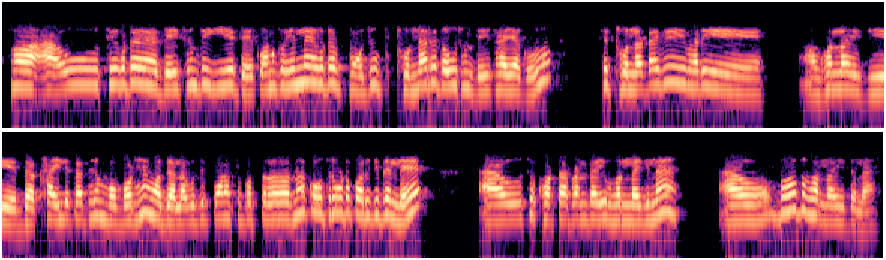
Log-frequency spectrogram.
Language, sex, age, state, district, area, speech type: Odia, female, 18-30, Odisha, Bhadrak, rural, conversation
